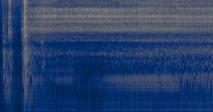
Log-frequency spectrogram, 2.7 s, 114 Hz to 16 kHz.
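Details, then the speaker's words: Early-2000s eMachines T2240 PC at power-on: the graphics card's old cooling fan gives a steady, high-pitched whir with a rough, buzzy edge. The fan works but its bearing is worn. "oh that fan sounds nasty but it is working that one's a little better but it's still really buzzy"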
